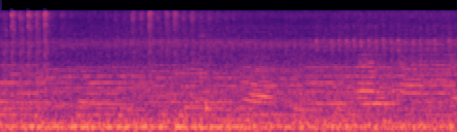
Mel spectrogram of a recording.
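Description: Music for an ondel-ondel procession, mixed with motorbike engines running and the voices of the crowd.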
